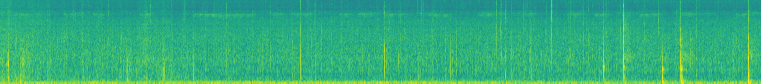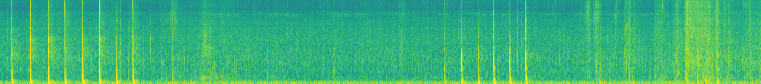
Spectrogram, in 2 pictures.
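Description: Wooden mallet knocking tent stakes into the ground to pitch a canvas tarp: a few single knocks, then two runs of quick strikes, about three a second, midway through and again later on.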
